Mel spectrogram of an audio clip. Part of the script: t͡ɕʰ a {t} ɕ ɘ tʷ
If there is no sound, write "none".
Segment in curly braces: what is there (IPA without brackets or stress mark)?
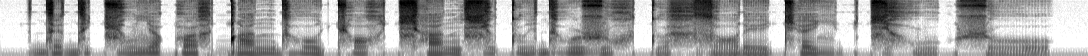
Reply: n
